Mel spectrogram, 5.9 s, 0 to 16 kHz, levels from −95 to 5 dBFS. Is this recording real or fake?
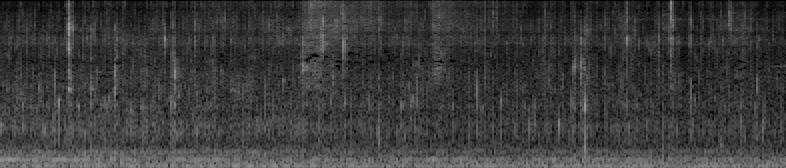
real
